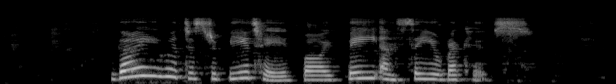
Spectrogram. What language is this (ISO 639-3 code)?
eng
